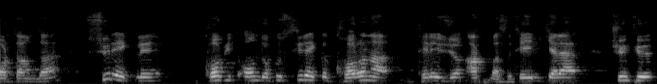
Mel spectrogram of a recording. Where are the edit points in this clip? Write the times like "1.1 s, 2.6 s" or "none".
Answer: 5.1 s

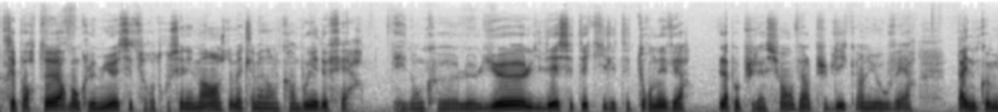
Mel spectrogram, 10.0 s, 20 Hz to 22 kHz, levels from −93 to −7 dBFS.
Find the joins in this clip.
none

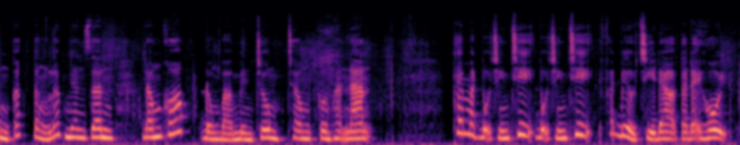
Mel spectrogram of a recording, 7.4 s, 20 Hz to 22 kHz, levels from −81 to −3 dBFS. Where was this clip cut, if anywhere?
2.0 s, 5.4 s

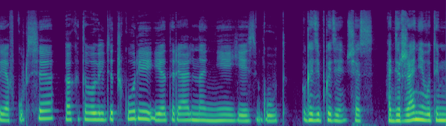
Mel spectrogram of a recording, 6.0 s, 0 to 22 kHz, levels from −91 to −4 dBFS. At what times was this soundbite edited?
1.6 s

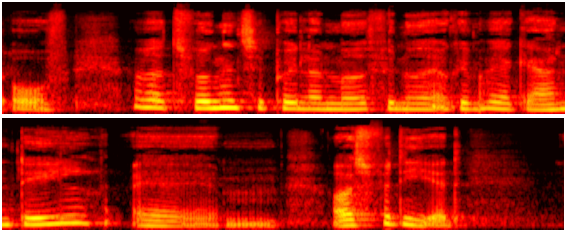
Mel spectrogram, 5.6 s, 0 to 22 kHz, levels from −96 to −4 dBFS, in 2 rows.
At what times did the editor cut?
2.4 s, 3.4 s

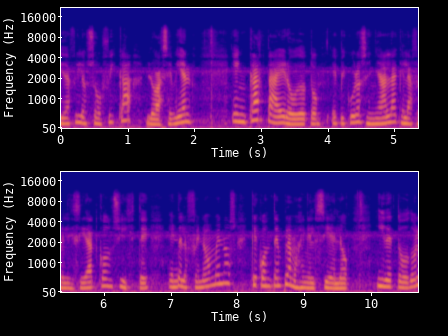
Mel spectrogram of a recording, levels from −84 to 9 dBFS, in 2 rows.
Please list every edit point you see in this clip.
7.1 s

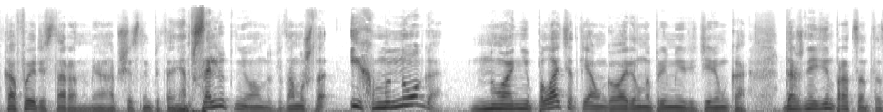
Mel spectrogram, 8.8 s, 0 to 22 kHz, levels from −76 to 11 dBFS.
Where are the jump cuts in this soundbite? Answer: 5.8 s

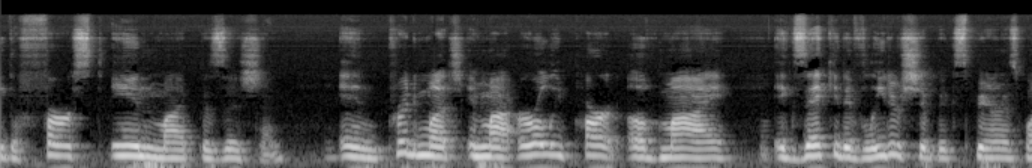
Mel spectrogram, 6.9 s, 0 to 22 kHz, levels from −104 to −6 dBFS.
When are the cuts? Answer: none

